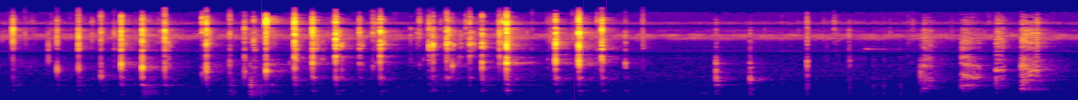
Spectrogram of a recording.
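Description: Steel spoon beating eggs in a glass bowl: quick clinks against the glass, about three or four a second, thinning out after about six seconds. Near the end, bread cubes are pushed off a plate into the bowl with a few soft scraping sounds. A steady high-pitched hum runs underneath.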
